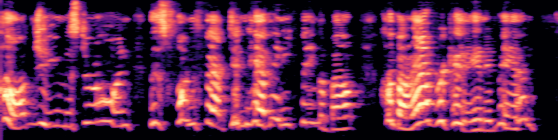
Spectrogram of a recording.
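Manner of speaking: very high, goofy cartoon-style voice. In his Africa video, the presenter has Shaggy interrupt his lecture: Shaggy voice. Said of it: "What are you doing in my Africa video, Shaggy?".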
